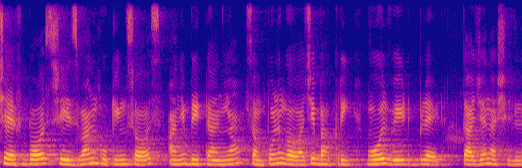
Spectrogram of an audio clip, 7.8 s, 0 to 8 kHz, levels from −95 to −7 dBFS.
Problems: constant background noise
